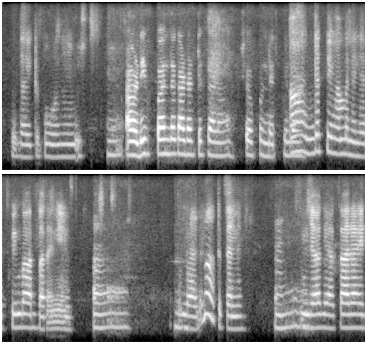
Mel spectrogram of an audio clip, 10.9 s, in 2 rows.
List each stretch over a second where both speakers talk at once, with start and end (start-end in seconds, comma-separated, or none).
none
